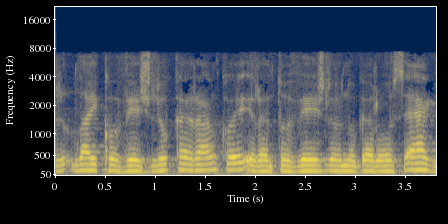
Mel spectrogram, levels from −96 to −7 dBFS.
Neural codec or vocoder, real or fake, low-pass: none; real; 7.2 kHz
